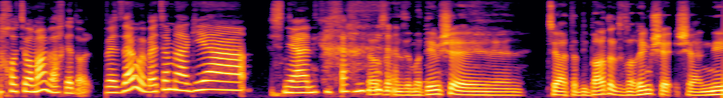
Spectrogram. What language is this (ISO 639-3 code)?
heb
